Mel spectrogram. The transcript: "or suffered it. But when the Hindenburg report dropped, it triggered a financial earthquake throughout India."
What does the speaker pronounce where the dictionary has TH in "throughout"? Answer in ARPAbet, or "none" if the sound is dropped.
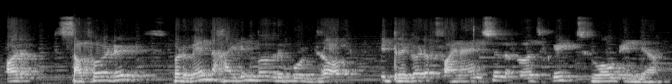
T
